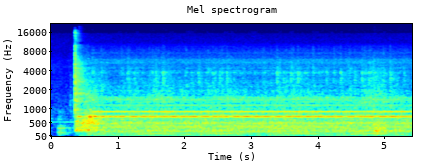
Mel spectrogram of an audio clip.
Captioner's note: machine powering on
